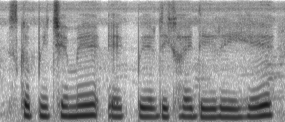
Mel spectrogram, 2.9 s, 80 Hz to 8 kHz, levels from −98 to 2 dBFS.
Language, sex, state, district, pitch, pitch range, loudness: Hindi, female, Arunachal Pradesh, Lower Dibang Valley, 225 Hz, 210-240 Hz, -17 LUFS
